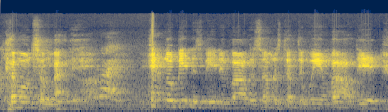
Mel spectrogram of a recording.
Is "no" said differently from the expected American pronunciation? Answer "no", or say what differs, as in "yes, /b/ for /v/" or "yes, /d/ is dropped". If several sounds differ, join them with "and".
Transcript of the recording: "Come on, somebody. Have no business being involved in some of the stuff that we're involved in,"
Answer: no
